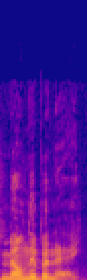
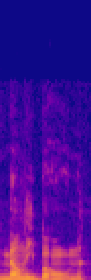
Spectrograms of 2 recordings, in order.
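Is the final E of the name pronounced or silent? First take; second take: pronounced; silent. First: The final E is pronounced as a syllable. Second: The final E is silent, not pronounced. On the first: The speaker calls it right. "which means you actually say it" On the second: The speaker calls it wrong. "People who pronounce it that way just blow my mind"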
